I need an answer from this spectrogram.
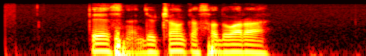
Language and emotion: Russian, neutral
